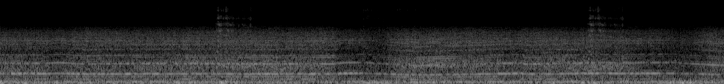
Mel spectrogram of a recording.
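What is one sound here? A racing car engine hums steadily, its pitch rising and dipping slightly.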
